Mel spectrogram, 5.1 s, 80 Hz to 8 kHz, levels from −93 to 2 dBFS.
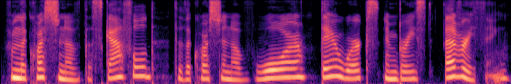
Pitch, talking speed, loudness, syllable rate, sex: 230 Hz, 175 wpm, -18 LUFS, 5.1 syllables/s, female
